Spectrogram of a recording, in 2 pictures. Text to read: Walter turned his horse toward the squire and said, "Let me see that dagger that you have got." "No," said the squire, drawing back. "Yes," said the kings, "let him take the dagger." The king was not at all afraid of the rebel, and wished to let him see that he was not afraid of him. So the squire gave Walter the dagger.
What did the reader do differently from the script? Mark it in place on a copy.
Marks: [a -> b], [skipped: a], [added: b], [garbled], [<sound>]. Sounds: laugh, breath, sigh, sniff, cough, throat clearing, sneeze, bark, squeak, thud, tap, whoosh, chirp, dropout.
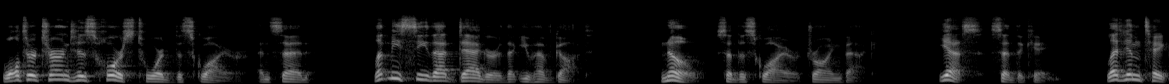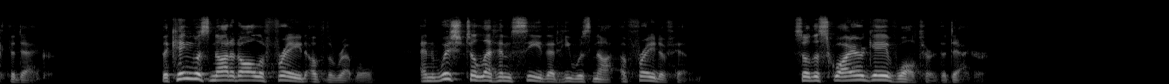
Walter turned his horse toward the squire and said, "Let me see that dagger that you have got." "No," said the squire, drawing back. "Yes," said the [kings, -> king] "let him take the dagger." The king was not at all afraid of the rebel, and wished to let him see that he was not afraid of him. So the squire gave Walter the dagger.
